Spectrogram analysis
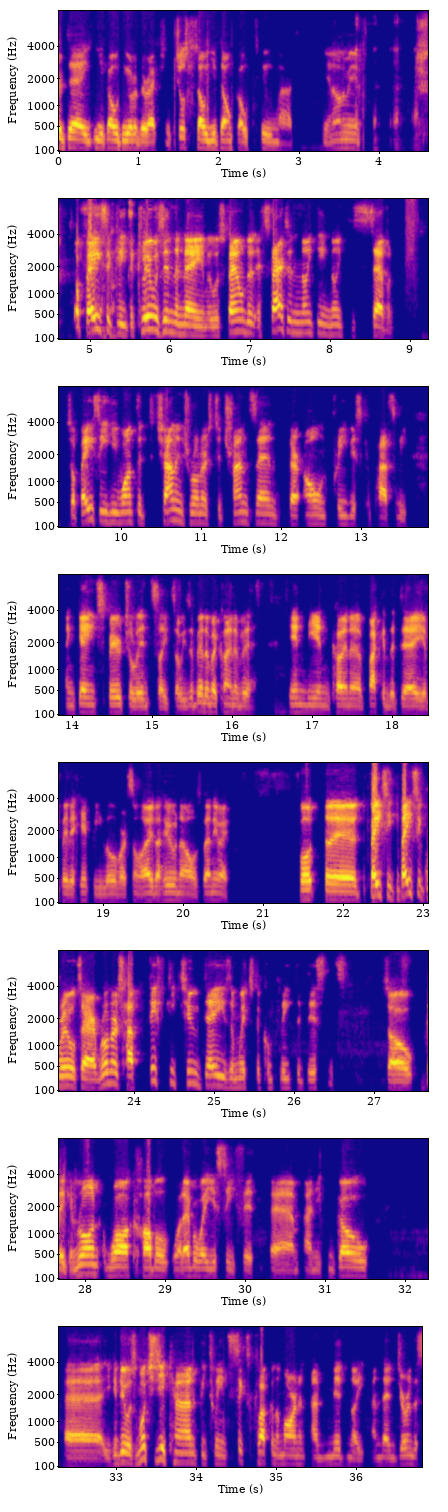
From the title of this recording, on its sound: Zoom Chat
